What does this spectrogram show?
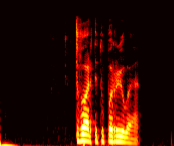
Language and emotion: Russian, angry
